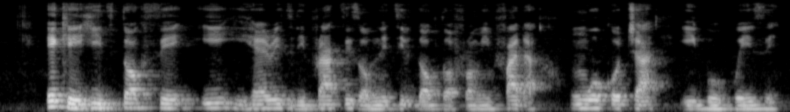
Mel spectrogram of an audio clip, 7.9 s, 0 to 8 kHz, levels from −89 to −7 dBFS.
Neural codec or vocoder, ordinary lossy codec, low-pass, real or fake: none; none; 7.2 kHz; real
